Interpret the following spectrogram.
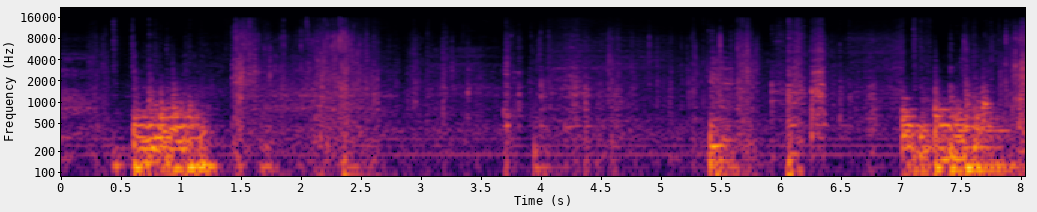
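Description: Clear plastic bag wrapped around a PC case crinkling and rustling as it is handled, with styrofoam packing being pulled away and a couple of knocks about five and a half seconds in.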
